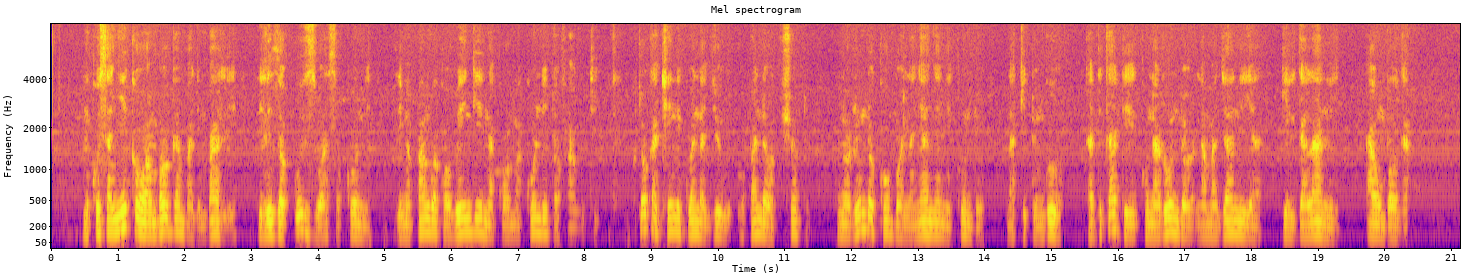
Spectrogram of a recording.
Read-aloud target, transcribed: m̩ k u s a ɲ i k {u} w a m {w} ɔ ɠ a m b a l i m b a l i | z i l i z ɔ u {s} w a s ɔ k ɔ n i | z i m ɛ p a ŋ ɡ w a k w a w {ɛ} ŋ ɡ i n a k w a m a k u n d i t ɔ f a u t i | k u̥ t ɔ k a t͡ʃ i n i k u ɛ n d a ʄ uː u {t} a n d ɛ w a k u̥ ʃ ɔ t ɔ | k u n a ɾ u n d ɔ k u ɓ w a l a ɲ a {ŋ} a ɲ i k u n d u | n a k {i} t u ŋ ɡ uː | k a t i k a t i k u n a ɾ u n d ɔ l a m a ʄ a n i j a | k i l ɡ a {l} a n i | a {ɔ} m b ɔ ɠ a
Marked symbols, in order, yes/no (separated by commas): no, no, no, no, no, no, yes, yes, no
